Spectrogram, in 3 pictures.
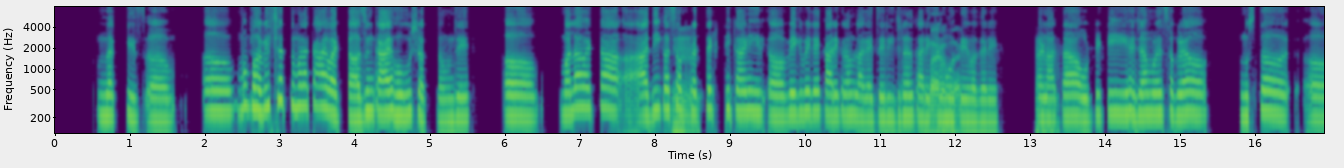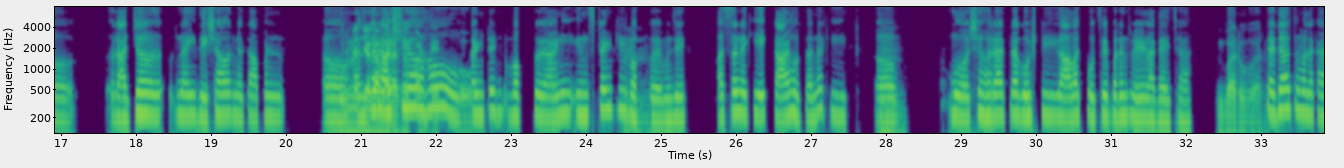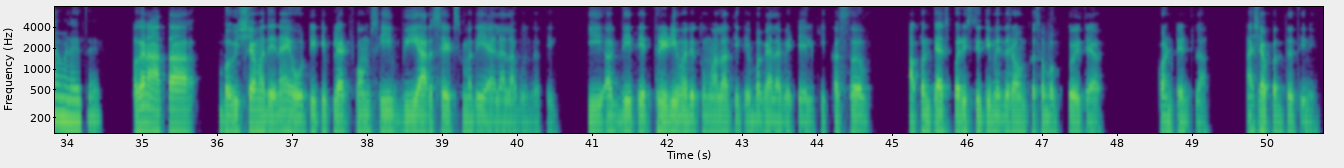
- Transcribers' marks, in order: other background noise; in English: "इन्स्टंटली"; in English: "प्लॅटफॉर्म्सही"; in English: "थ्री डीमध्ये"
- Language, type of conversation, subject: Marathi, podcast, स्ट्रीमिंगमुळे पारंपरिक दूरदर्शनमध्ये नेमके कोणते बदल झाले असे तुम्हाला वाटते?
